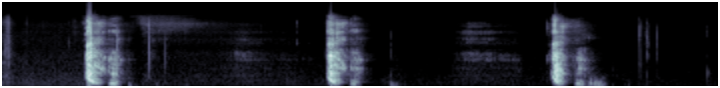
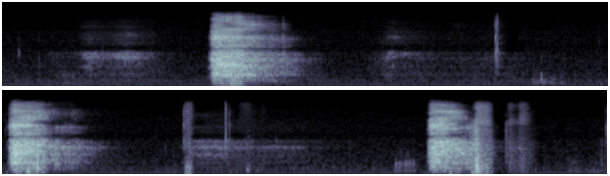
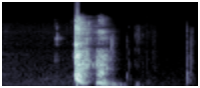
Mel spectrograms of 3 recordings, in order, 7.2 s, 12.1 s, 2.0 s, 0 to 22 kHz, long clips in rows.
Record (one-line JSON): {"three_cough_length": "7.2 s", "three_cough_amplitude": 32768, "three_cough_signal_mean_std_ratio": 0.17, "exhalation_length": "12.1 s", "exhalation_amplitude": 14890, "exhalation_signal_mean_std_ratio": 0.29, "cough_length": "2.0 s", "cough_amplitude": 32768, "cough_signal_mean_std_ratio": 0.21, "survey_phase": "beta (2021-08-13 to 2022-03-07)", "age": "45-64", "gender": "Male", "wearing_mask": "No", "symptom_none": true, "smoker_status": "Never smoked", "respiratory_condition_asthma": false, "respiratory_condition_other": false, "recruitment_source": "Test and Trace", "submission_delay": "0 days", "covid_test_result": "Negative", "covid_test_method": "RT-qPCR"}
